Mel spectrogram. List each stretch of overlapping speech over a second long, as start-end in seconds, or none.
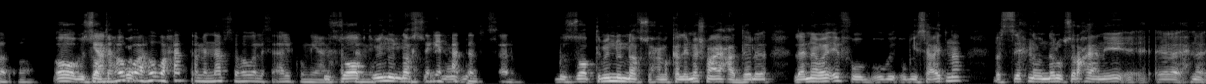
3.2-4.7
